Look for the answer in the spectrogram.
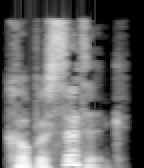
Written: copacetic

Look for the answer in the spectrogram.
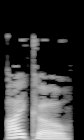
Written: aiko

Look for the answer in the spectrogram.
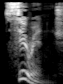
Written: syringe

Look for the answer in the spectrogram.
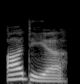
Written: Aadhya

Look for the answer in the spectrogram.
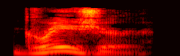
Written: grazier

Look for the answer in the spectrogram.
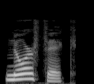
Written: Norfolk

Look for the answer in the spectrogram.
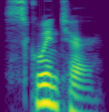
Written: squinter

